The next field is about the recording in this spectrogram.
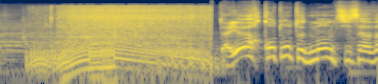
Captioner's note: chain saw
